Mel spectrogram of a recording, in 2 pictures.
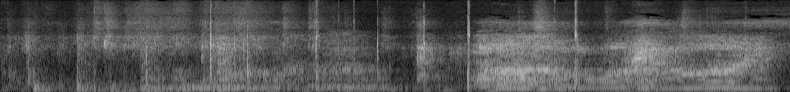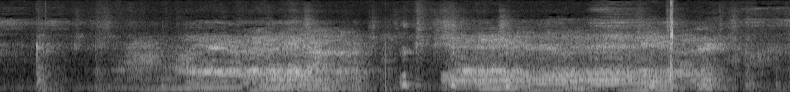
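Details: Corgi Dartanian growling while playing tug with Vaida, a Doberman, indoors; rough, rumbling growls in long surges of about a second each, rising and falling, with sharp knocks and scuffles between them.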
